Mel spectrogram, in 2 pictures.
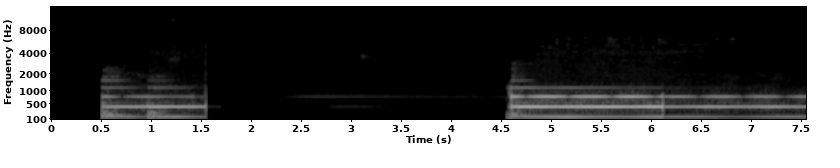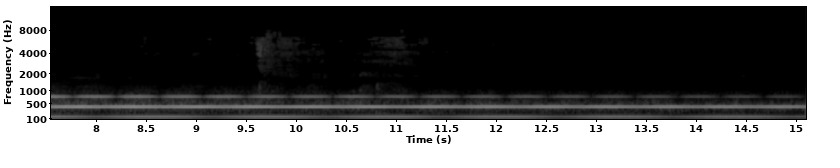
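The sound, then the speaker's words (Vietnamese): A meditation bell gets a brief, muffled tap, then after a pause a full strike that rings out loud and sustained, its deep tone slowly fading over many seconds. No voices. “trước khi xem xét thì xin cô tĩnh một tiếng chuông để mọi người”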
